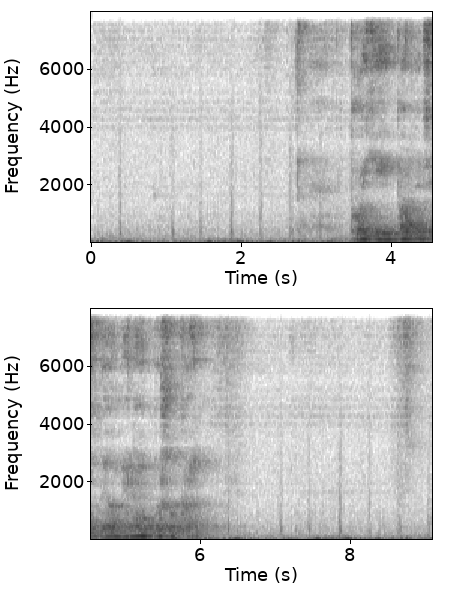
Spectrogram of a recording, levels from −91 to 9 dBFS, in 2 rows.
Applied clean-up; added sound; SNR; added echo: none; Run; 9 dB; reverberation time 1.0 s.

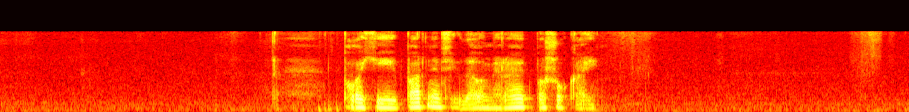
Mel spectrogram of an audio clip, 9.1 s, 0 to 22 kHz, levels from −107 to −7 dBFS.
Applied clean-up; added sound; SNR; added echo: none; none; none; none.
